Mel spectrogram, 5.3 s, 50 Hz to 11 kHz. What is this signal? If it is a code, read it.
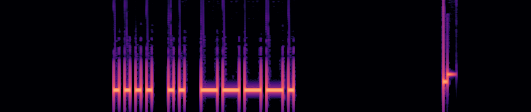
Morse code, heard as a keyed tone, about 22 wpm, 700 Hz. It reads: HI9
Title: Callsign Prefixes for Top 100 DXCC - 22wpm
